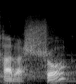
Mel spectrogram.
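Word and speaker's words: хорошо: ser diferente por exemplo a palavra acham se escreve com três sócios mas como só o último é tônico os outros dois são pronunciados como a luz então a rússia aprender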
